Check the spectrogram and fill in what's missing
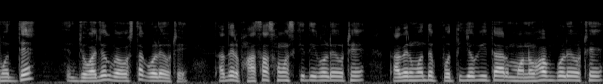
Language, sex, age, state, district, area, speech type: Bengali, male, 18-30, West Bengal, Jalpaiguri, rural, spontaneous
